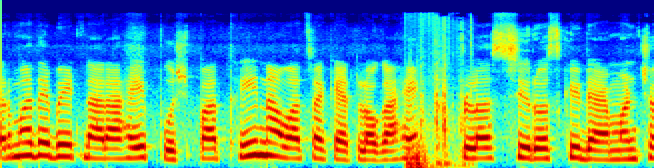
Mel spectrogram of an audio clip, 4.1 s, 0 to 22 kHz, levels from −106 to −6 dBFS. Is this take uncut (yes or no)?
no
